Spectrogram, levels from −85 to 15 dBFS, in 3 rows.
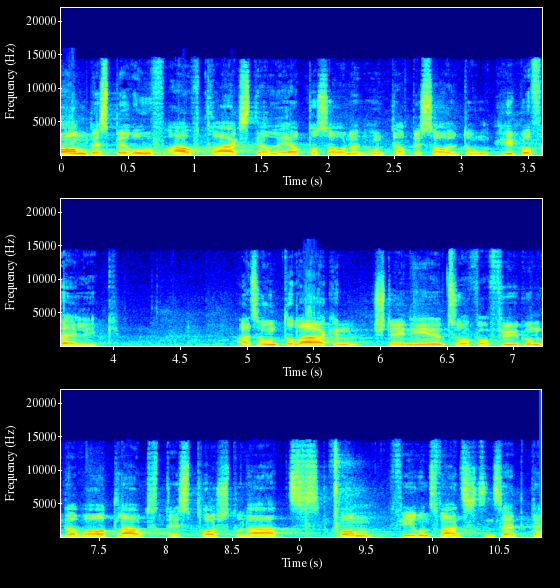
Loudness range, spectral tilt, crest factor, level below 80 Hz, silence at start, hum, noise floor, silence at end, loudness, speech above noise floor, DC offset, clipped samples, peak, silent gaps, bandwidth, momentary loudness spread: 3 LU; -4 dB/octave; 16 dB; -52 dBFS; 0 s; none; -42 dBFS; 0 s; -17 LUFS; 25 dB; under 0.1%; under 0.1%; 0 dBFS; none; 15.5 kHz; 8 LU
